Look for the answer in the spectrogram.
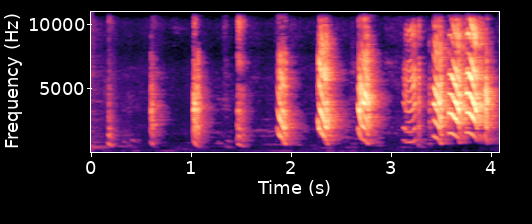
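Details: Green ring-necked parakeet kept as a talking pet: a run of short, squeaky, falling chirps, growing louder and faster into busy chatter, with low room hum beneath.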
